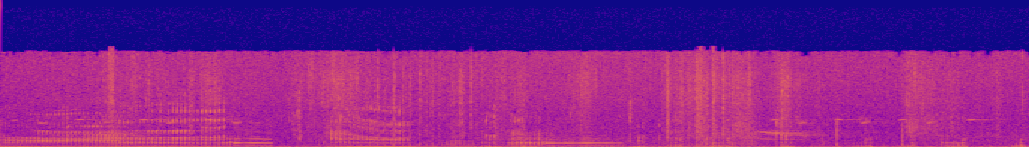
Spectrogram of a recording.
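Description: Wild boar grunting and squealing: deep harmonic grunts through the first few seconds, a short thin squeal about four seconds in, then a run of sharp crunching clicks as they root and feed in the snow.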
